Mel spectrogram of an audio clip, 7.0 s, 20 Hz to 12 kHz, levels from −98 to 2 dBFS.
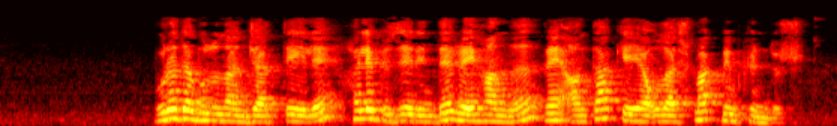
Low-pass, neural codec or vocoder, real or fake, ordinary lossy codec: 7.2 kHz; none; real; MP3, 48 kbps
